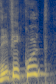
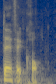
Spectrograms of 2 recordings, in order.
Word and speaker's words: difficult: Y no es difficult, es difficult. Fijaos, la T del final casi no la pronuncio.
